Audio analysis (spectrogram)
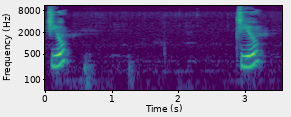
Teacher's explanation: Number 9 is pronounced Jiu, and it's in third tone so it goes down and then up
